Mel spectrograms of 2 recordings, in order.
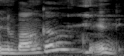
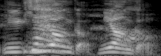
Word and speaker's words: Nyong'o: But she's played by Lupita Nyong'o. Is that how we pronounce her name? – Yes. – Nyong'o. – Yeah. Nyong'o.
